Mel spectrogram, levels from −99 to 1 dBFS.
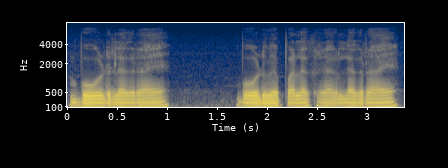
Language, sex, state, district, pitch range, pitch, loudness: Hindi, male, Uttar Pradesh, Shamli, 95-100 Hz, 100 Hz, -16 LUFS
